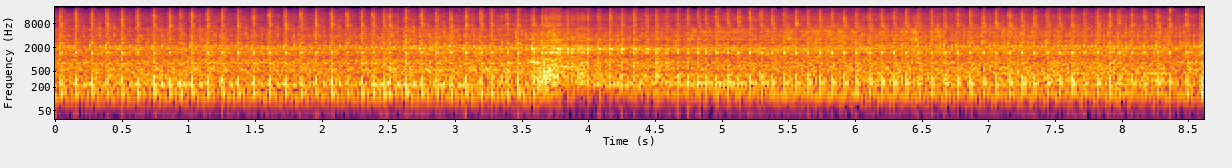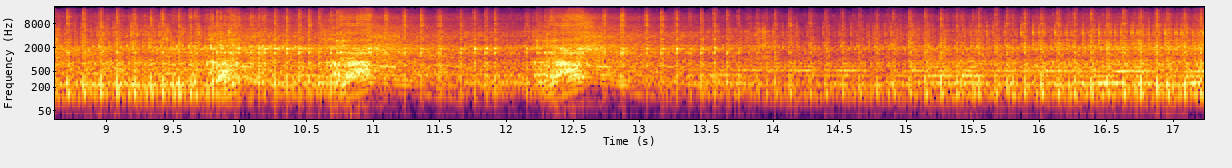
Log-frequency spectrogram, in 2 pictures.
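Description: A freshly built Yamaha Zuma 70cc stunt scooter runs on its first start, a loud, buzzy two-stroke engine idling steadily nearby with a few brief blips of the throttle.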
